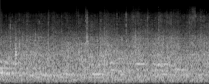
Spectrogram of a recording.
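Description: Ice hockey play: skates scraping on the ice and a few sharp stick or puck clicks, over a steady wash of rink noise.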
